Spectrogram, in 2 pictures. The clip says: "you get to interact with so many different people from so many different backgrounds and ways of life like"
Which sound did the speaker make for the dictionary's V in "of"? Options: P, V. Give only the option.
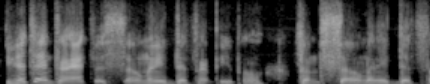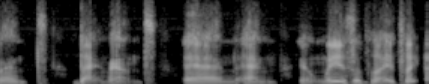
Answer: P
